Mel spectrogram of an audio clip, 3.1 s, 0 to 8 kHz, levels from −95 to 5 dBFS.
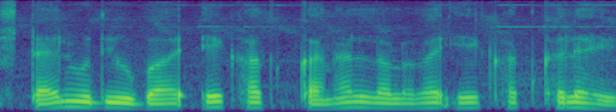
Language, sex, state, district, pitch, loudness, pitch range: Marathi, male, Maharashtra, Solapur, 135 Hz, -20 LUFS, 125-140 Hz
